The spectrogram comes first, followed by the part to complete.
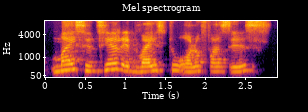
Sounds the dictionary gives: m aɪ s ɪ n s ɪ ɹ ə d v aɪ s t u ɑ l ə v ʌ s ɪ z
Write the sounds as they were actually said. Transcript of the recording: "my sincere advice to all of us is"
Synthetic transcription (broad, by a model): m aɪ s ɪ n s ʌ ɹ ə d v aɪ s t u ɑ l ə f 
